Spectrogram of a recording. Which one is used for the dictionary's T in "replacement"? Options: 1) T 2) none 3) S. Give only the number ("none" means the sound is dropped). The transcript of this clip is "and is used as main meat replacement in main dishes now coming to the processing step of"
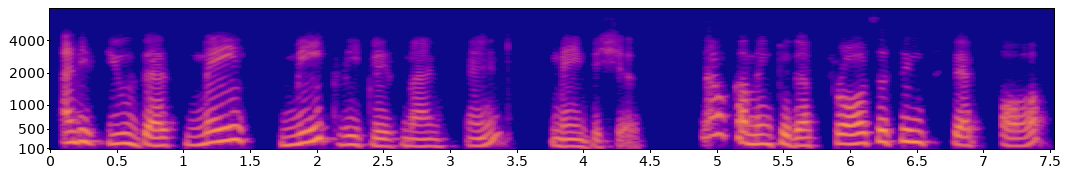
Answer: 2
